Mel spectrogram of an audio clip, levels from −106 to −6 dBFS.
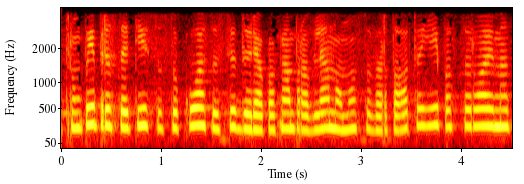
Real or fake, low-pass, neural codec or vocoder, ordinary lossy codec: real; 3.6 kHz; none; AAC, 24 kbps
